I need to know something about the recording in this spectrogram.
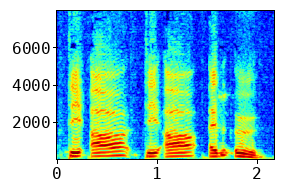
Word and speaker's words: Tatane: Tatane. T-A-T-A-N-E. Tatane, comme ça s'écrit.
